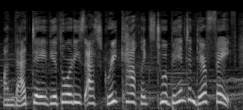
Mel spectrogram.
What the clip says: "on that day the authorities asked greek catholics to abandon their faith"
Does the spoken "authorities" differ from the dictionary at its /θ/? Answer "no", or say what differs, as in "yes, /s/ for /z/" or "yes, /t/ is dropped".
no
